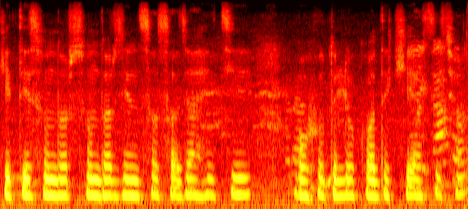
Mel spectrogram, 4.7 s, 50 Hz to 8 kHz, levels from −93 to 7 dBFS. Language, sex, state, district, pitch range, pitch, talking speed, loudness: Odia, female, Odisha, Sambalpur, 180-185 Hz, 180 Hz, 130 wpm, -17 LUFS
